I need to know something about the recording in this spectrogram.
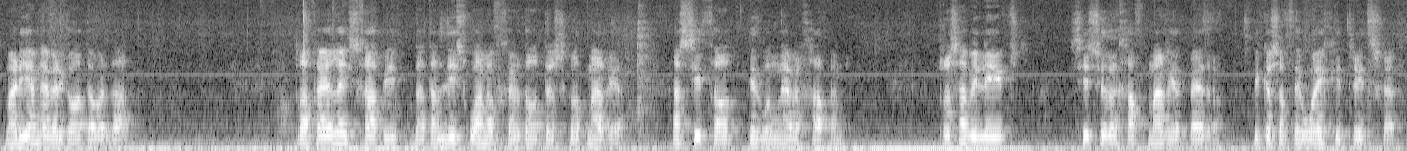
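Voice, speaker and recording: A man's voice: fairly high pitch, fairly even intonation, normal speed, fairly bright tone. A young man reading scripted plot narration for a play as a student narrator. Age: young adult. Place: live stage performance room. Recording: distant mic, faint room noise.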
